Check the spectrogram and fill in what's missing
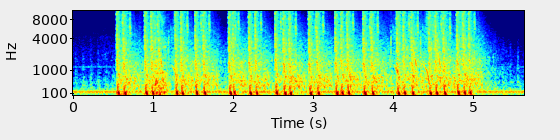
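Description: Rapid bursts of automatic gunfire in quick rhythmic volleys, loud and continuous for several seconds, with the crisp, compressed sound of game audio from S.T.A.L.K.E.R.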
